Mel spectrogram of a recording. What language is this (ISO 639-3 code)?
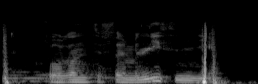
kab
